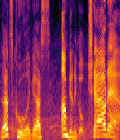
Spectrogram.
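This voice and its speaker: A woman performs a cartoonish character voice, fairly high in pitch with very wide pitch swings, at a moderate pace amid clear background noise. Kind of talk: tough street-kid attitude. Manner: slangy, sneering, brusque.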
